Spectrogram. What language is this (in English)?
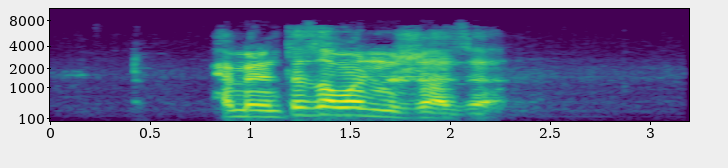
Kabyle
